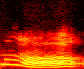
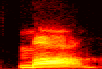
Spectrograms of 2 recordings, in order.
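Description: First: The pitch moves during the word. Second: The pitch stays level throughout the word. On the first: It means horse. "if you say it in like ma" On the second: It means mother. "if you say it in a constant note"

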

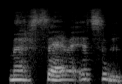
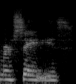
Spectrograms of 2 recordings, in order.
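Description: First: The word is said with a Spanish accent. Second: The word is said with an English accent.

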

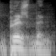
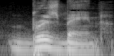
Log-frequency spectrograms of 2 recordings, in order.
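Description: First: The name is said in the local way. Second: The name is said in a non-local way. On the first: The speaker calls it right. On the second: The speaker calls it wrong.

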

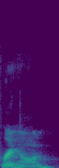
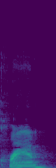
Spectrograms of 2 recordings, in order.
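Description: First: The word is split into more syllables. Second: The word is squeezed into fewer syllables. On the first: The speaker calls it wrong. "you're splitting it into so many syllables" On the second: The speaker calls it right. "It's pronounced crayon"

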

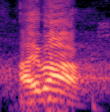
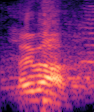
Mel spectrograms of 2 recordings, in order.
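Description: The two takes are said the same way.

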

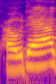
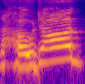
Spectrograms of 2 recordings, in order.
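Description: First: The second syllable sounds like 'dag'. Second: The second syllable sounds like 'dog'. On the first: The speaker calls it right. "you're pronouncing it wrong. It's Hodag" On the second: The speaker calls it wrong. "I always pronounce it Hodog"

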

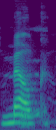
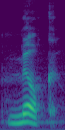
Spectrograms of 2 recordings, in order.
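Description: First: The vowel sounds like the e in 'bet'. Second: The vowel sounds like the i in 'bit'. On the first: The speaker calls it wrong. "not milk. There's no E in milk" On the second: The speaker calls it right. "No, it's milk"

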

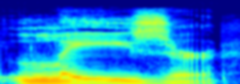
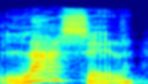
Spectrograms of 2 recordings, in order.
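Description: First: It is said with English vowels and a buzzing z. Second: It is said with Spanish vowels and a hissed s. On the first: The speaker calls it right. "We say laser. Zzz" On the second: The speaker calls it wrong. "we don't pronounce it láser"

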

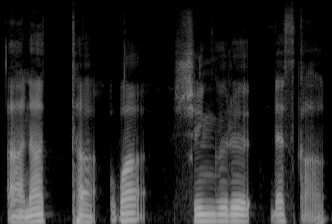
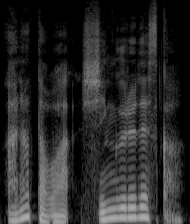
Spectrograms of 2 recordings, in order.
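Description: First: It is said slowly. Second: It is said at normal speed.

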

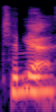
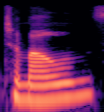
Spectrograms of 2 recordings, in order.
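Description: First: The name has a short middle vowel, like 'lemons'. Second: The name has a long middle vowel, like 'Timon'. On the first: The speaker calls it right. "Is that how you say it?" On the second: The speaker calls it wrong. "like Timon and Pumbaa"

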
